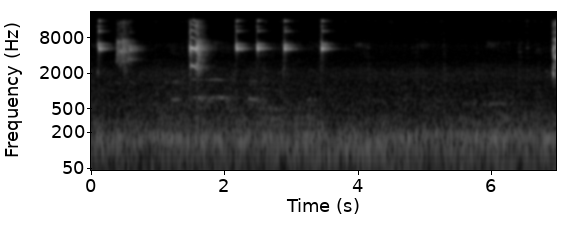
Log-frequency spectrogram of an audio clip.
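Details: Lovebird lure sound for drawing an escaped lovebird back: sharp, piercing high chirps, a pair, then a single one, then four evenly spaced, plus a final chirp at the end. Silent gaps between them.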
